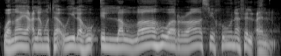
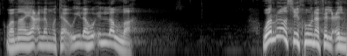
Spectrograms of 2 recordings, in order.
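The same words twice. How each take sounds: First: There is no pause after 'Allah'. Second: There is a pause after 'Allah'. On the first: "أفادت معنى آخر" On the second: "هذا يفيد معنى"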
